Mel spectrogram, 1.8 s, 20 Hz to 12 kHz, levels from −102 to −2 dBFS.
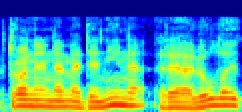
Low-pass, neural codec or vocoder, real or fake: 7.2 kHz; codec, 16 kHz, 4 kbps, FreqCodec, larger model; fake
